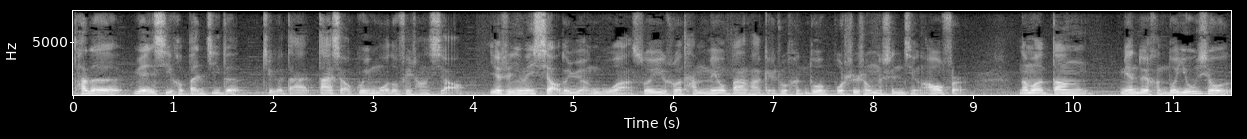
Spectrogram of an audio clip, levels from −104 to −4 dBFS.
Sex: male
